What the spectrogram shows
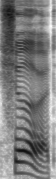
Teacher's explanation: so in shirt again there is no R. There is an R, but we won't produce it.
